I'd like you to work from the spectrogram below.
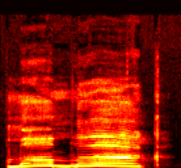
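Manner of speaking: put-on high little-kid voice; high-pitched kid's wonder; imitating excited child. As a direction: call Mom over in a child's high voice. Child showing birthday candle to mother.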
